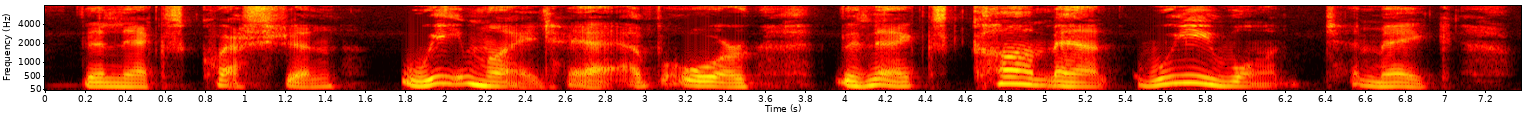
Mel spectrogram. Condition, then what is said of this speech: Spasmodic dysphonia. I understand a number of people thought I had had a stroke.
